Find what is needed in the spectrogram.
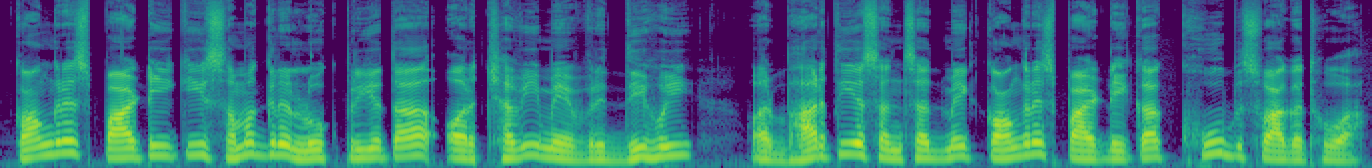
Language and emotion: Hindi, neutral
